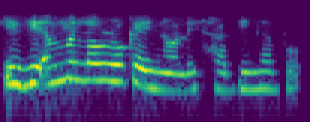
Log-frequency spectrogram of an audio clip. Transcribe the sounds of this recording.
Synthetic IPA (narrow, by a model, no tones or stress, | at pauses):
keziəmɐlawɾɔkajnɔlejsʰabinɐbɔ̰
